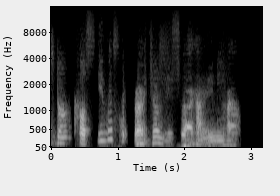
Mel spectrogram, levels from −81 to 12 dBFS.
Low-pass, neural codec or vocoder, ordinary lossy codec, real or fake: 14.4 kHz; codec, 44.1 kHz, 0.9 kbps, DAC; none; fake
